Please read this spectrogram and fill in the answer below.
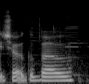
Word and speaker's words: chocobo: I hate how they say chocobo.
